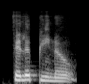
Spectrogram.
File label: "Filipino", Indian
